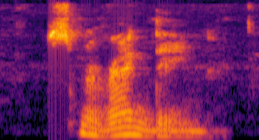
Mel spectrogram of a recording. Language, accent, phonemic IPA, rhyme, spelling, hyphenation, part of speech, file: English, Southern England, /sməˈɹæɡdiːn/, -æɡdiːn, smaragdine, sma‧rag‧dine, noun / adjective, LL-Q1860 (eng)-smaragdine.wav
- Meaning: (noun) Emerald; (adjective) 1. Of or pertaining to emeralds 2. Having the colour of emeralds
